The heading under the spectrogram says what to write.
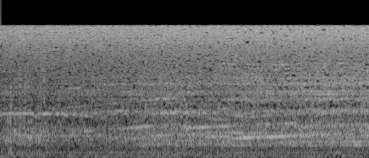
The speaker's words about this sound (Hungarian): És már szólnak a dudák, már szólnak a dudák.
